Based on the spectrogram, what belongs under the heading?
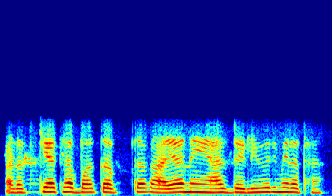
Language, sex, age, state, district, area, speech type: Hindi, female, 60+, Rajasthan, Jodhpur, rural, conversation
